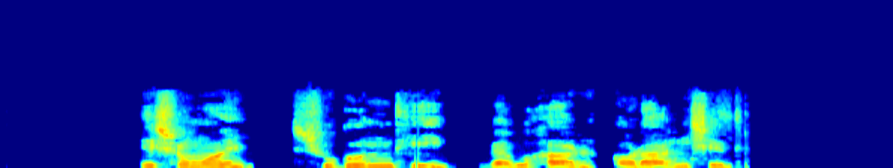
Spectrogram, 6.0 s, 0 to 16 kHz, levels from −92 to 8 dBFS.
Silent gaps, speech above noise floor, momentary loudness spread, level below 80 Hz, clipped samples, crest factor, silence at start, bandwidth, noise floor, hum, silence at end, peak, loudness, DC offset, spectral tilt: 1.70-1.94 s, 3.04-3.18 s; over 69 dB; 10 LU; -56 dBFS; under 0.1%; 18 dB; 0.95 s; 7.6 kHz; under -90 dBFS; none; 1.05 s; -6 dBFS; -22 LUFS; under 0.1%; -5.5 dB/octave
